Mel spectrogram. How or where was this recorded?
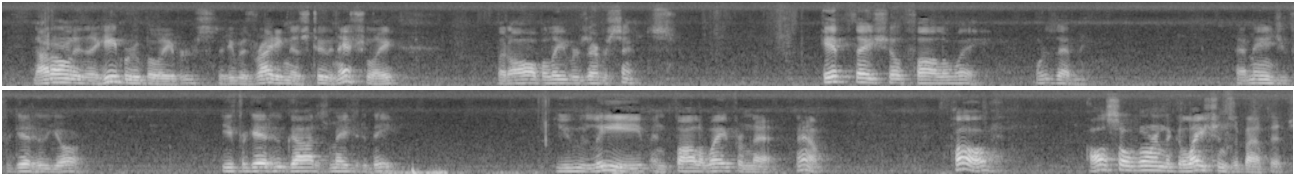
large echoing room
